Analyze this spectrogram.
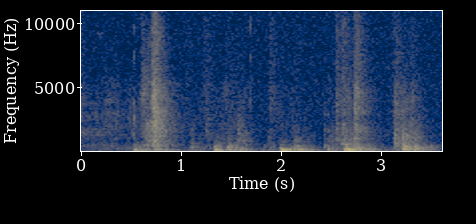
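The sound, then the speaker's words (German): A drawer is pulled open and pushed shut to fetch incense, giving a series of five short wooden scrapes and thuds at a steady pace with no one speaking. “Hast du noch Räucherwerk, was wir aus der Schublade ziehen können? Ja, habe ich. Ich hole was.”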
